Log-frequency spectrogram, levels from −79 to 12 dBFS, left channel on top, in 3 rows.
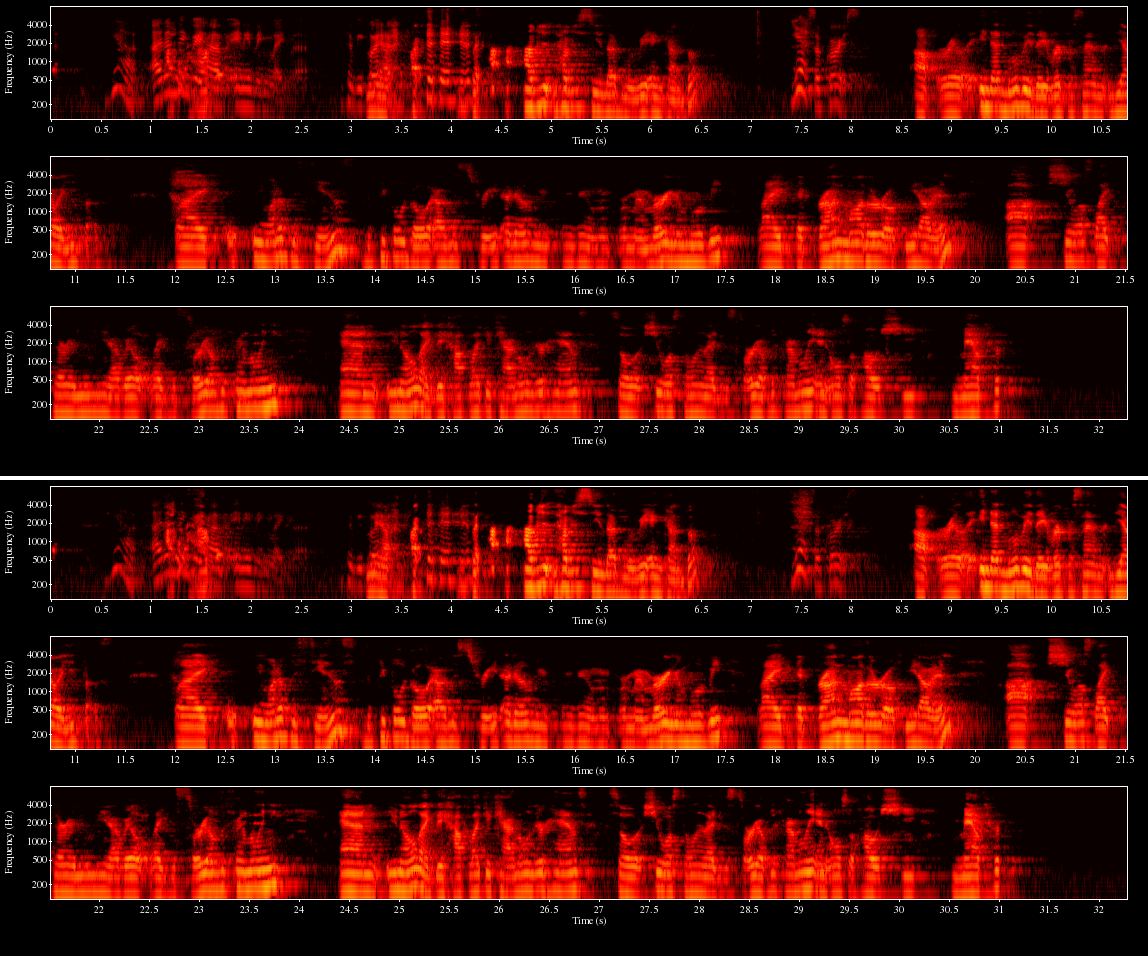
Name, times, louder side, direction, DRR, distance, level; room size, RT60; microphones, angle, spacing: voice 1, 0.5-2.6 2.9-4.3 7.4-8.1 11.9-12.3 22.8-23.5, left 4 dB, 50° left, 2.0 m, -44 dB
voice 2, 1.2-1.6 3.2-3.7 4.4-6.5 8.6-11.3 12.0-17.5 17.8-19.9 20.3-23.9 24.4-30.2 30.5-31.0, right 3 dB, 65° right, 1.5 m, -33 dB
29.0 x 20.0 x 9.3 m
head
